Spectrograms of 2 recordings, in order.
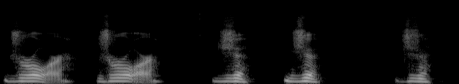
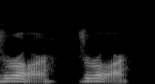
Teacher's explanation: do you hear that how it kind of turns into more of a j sound · something interesting happens when a D and an R collide and are close together. It turns into something called a palatal or palatalized sound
